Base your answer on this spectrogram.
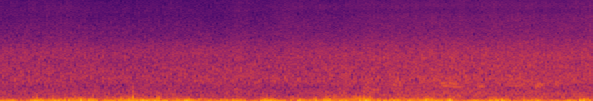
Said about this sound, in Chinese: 好，如果你戴着耳机的话，你一定从耳机里面感受得到那种海浪一波一波，然后从右边到左边，从左边到右边的感觉。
